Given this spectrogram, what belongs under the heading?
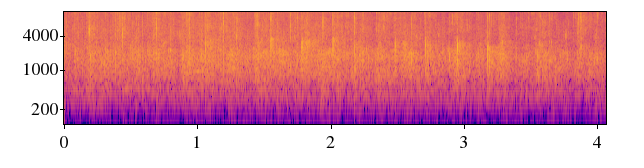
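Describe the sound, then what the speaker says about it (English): Conference audience at a hotel-owners' education session giving a speaker a round of applause, sustained dense clapping from a full room at an even level throughout. "please give Vanessa a big round of applause"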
